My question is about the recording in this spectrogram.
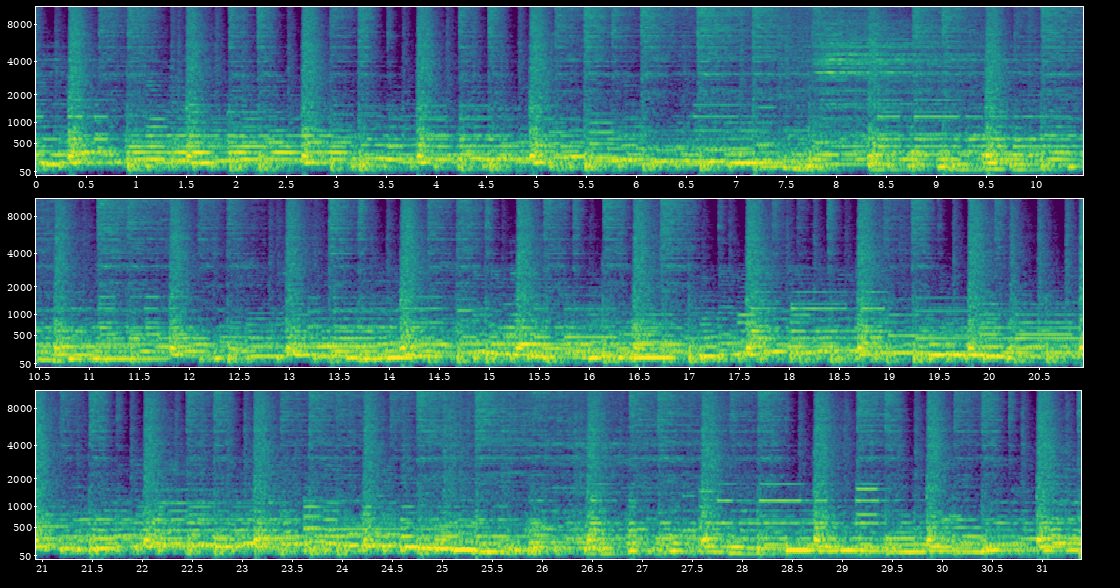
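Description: A small live band playing an instrumental passage: drum kit with steady beats, electric guitars, and keyboard, with a moving low bass line underneath.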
